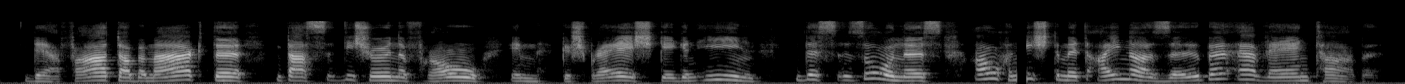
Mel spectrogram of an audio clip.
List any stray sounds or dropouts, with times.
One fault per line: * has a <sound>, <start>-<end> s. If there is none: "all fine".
* has a dropout, 10.2-10.3 s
